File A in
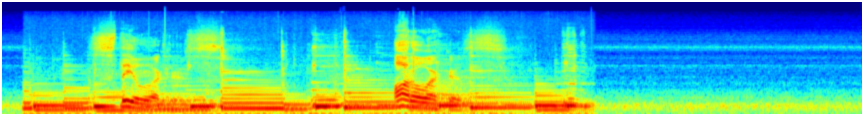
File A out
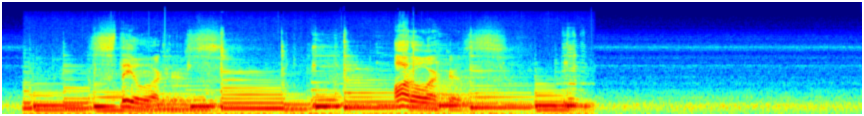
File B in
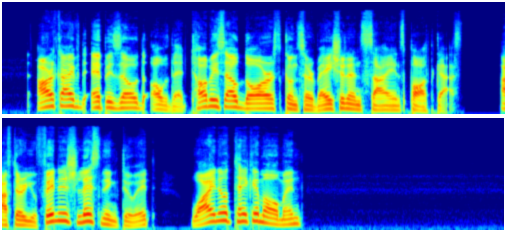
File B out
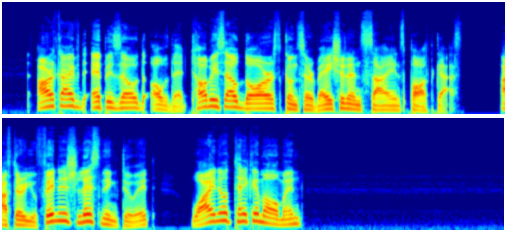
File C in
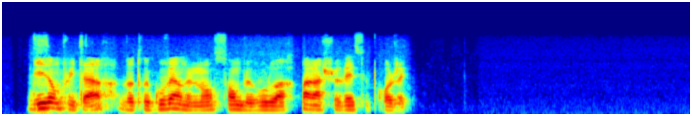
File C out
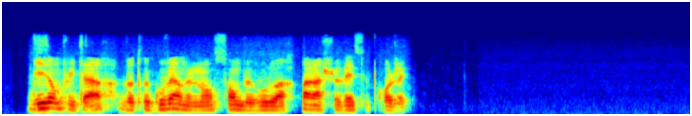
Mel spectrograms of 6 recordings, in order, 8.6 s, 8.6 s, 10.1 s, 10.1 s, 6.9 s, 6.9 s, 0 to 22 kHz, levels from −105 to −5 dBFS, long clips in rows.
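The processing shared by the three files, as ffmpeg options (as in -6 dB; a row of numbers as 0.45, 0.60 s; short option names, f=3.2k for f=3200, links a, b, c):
-af "highshelf=f=5.6k:g=-8.5"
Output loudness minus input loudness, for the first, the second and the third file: 0.0, 0.0, 0.0 LU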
